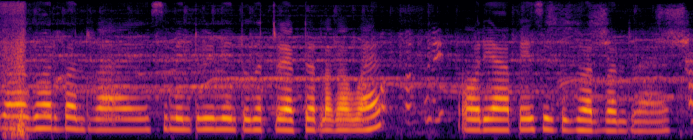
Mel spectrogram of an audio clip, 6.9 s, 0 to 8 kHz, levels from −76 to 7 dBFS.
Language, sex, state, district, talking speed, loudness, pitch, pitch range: Hindi, female, Bihar, Vaishali, 175 wpm, -17 LUFS, 230 Hz, 220-235 Hz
